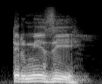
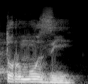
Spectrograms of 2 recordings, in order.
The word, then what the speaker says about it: Tirmidzi: Imam Tirmidzi. Biasa orang juga bacanya Turmudzi. Ada yang membaca Turmudzi, ada yang bacanya Tirmidzi.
